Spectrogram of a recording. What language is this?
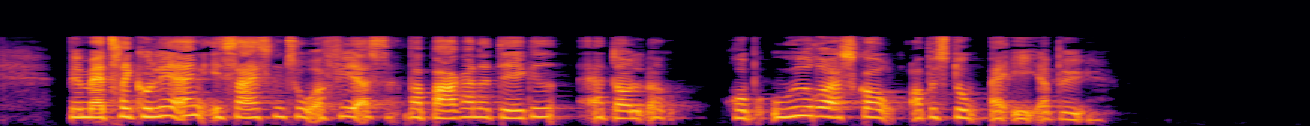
Danish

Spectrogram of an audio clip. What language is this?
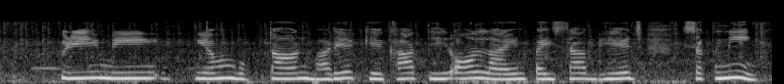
Maithili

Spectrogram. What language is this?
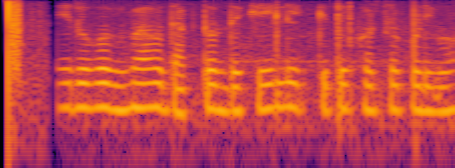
Odia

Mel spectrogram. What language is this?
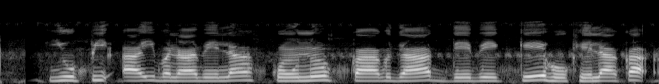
Bhojpuri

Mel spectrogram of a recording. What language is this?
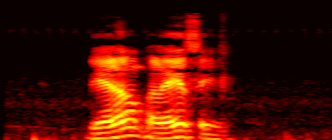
Wadiyara Koli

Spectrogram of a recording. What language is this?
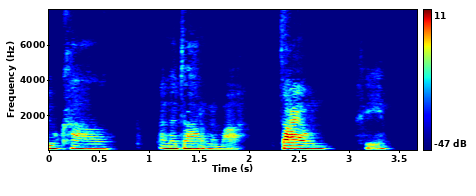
Welsh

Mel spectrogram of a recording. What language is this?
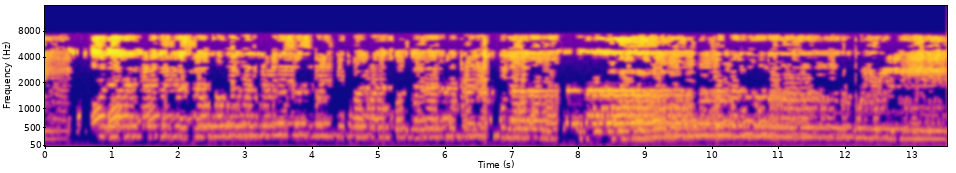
Arabic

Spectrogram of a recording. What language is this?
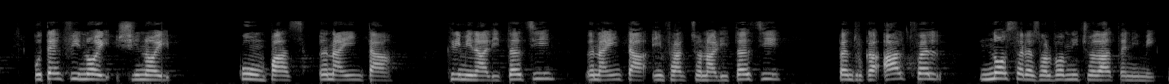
Romanian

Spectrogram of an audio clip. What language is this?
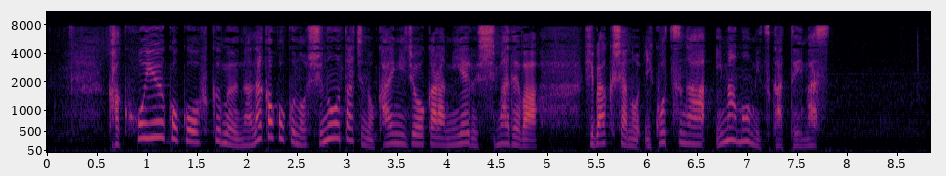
Japanese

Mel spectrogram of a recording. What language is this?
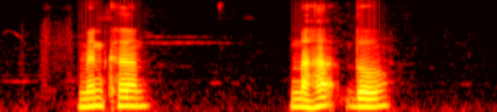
Santali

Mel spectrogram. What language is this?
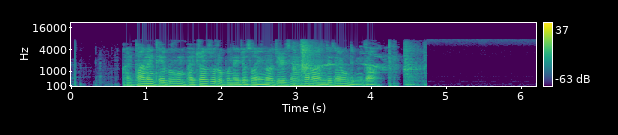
Korean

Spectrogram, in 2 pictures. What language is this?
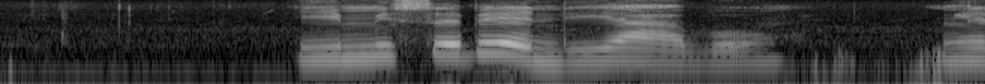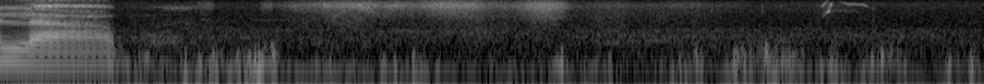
Swati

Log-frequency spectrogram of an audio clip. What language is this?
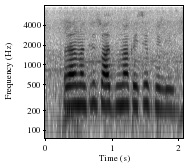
Bhojpuri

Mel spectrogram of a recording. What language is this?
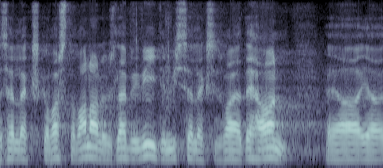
Estonian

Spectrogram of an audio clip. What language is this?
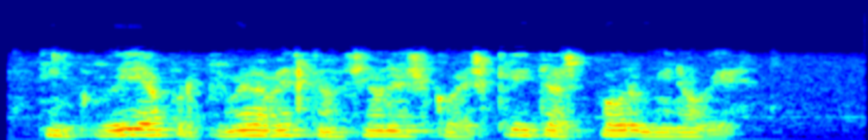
Spanish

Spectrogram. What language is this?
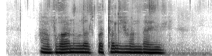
Pashto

